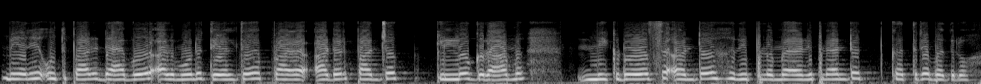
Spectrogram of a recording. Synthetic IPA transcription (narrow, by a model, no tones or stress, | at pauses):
meːɾeːʔʊt̪paːd̪ɖɛːboːɾəlmoːɖʈ̪eːlt̪eːaːɖəɾpəɲd͡ʒ | kɪloːɡɾaːm | mɪkɖoːsəɳʈɾɾɪplɛ̃ːɳʈkʰət̪ɾeːbəd̪loː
